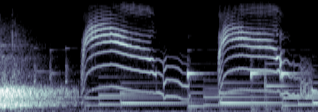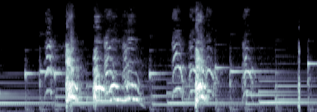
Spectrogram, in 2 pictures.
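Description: A kitten meowing twice, two long drawn-out meows that rise and then fall, over background music with held notes. Near the middle a quick series of short, sharp barks follows from a dog.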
